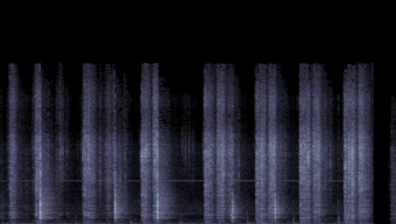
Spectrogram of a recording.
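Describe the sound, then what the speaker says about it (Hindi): A knife chops a medium onion finely on a board for a spinach and turnip dish, with steady rhythmic cuts in quick clusters, close and crisp, and no talking. "इसमें जाएगी एक मीडियम साइज की प्याज, और इसको हम इस तरह से कट कर लेंगे"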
